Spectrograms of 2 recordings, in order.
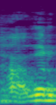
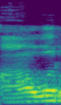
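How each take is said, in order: First: The word starts with an audible h sound. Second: The word starts with a vowel, no h. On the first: The speaker calls it wrong. "अपन हावर बोलते हैं इसको" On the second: The speaker calls it right. "ये आवर होता है ना, H silent रहता है"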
